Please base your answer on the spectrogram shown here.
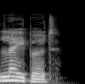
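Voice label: "laboured", British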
